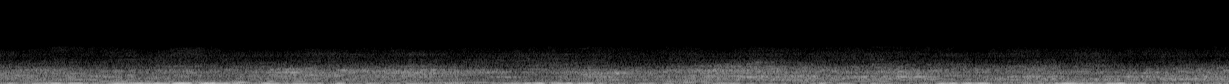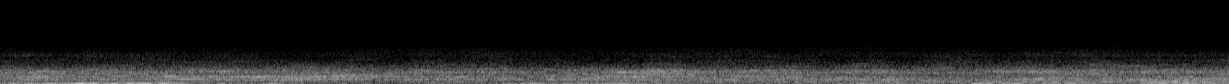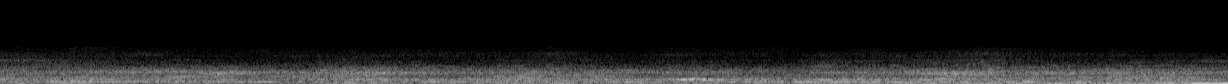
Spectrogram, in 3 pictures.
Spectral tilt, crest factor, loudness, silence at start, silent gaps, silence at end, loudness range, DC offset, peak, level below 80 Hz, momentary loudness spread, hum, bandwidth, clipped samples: -12.5 dB/octave; 18 dB; -33 LUFS; 0 s; none; 0 s; 3 LU; under 0.1%; -12 dBFS; -32 dBFS; 5 LU; none; 2.3 kHz; under 0.1%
